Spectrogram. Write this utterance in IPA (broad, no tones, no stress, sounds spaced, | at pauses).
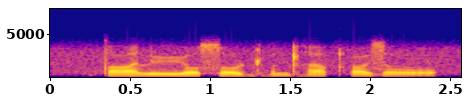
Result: tˤ aː l øː sˤ øː ɖʱ ɔ n ɖʱ a qʰ ʊː z ɔː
